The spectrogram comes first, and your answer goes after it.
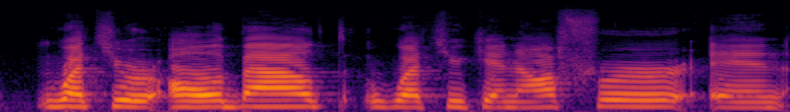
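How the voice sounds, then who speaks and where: Against a quiet background, a woman talks with a non-native accent. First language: not English. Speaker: skydiver and YouTuber. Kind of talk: live stream Q&A. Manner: casual, with fillers.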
